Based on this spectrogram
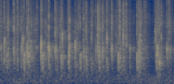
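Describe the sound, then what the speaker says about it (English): Audience applause at a film festival Q&A screening: a dense, steady patter of many hands clapping throughout, with no one speaking over it. "round of applause, please."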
